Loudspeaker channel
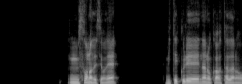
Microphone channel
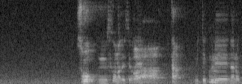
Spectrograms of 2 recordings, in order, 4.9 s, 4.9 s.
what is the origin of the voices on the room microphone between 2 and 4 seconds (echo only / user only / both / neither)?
both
